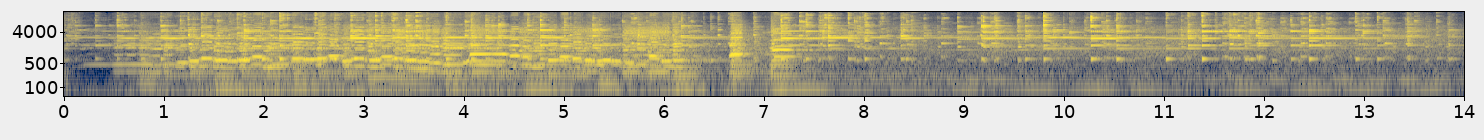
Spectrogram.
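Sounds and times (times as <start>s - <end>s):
cowbells clanking: 0.0s - 14.0s.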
